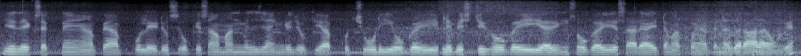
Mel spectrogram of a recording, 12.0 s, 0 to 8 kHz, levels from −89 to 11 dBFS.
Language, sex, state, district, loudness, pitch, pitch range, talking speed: Hindi, male, Bihar, Jamui, -18 LUFS, 115 Hz, 115-120 Hz, 165 wpm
